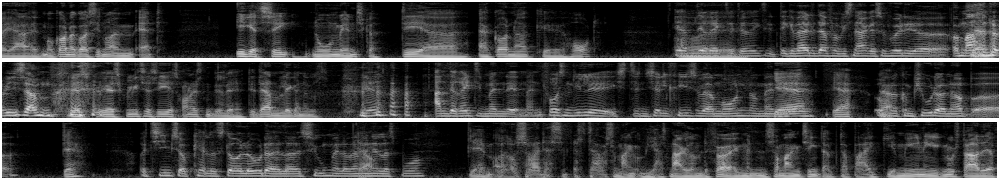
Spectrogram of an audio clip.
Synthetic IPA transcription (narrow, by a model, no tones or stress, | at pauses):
ɒ̽jɑ̈ɪmɒ̽ɡ̥ɒ̽d̥nɒ̽ɡ̥ɒ̽se̝nʁœməʔæd̥ | e̝ɡ̥əæd̥se̝̰ːno̝ːn̩menəsɡ̥ɐd̥e̝æɐæɐɡ̥ɒ̽d̥nɒ̽ɡ̥øɦɒːd̥ | jæmd̥e̝ɐʁɛɡ̥d̥id̥d̥e̝ʁɛɡ̥̚d̥id̥d̥e̝kæʋæːɐɾ̥e̝d̥æɐ̰fɒ̽ʋisnɑ̈ɡ̥ɐsɒ̽ɦo̝ɐɾid̥ɒ̽ːmɑ̈ːð̩ˠnɒʋiːsɑ̈m̰n̩jɑsɡjɑ̈ɪsɡ̥uliːt͡sʰe̝s̬iːjɑ̈t͡sʰʁo̝̰nesd̥n̩d̥e̝d̥e̝ɐd̥æɐd̥enle̝ɡ̥ɐnel̰s | jæɑmnd̥e̝ːʁɛɡ̥̚d̥id̥mænmænfɒ̰ːsɔ̽n̩liləeɡ̥si̥sd̥ensiel̰kʰʁiːs̬əʋæɐ̰mɒːn̩ːɒmænæɔ̽bnɐkʰɒ̽mpʰjṵːɾɐːnɒ̽b̥ɒ̽ | jæ | ɒ̽t͡sʰiːmsɒ̽b̥̚kʰælð̩ˠsd̥ɒ̰ːlɔʊɾɐelɐsuːmelɐʋæænel̰ɐsb̥uɐ | jæɒsɒ̽æɐd̥esælsd̥ɑ̈ɐjsɒ̽mɑ̈ŋəʋihɑ̈snɑ̈ɡ̥əð̩ˠɒ̽md̥e̝fɶɐ̰eɡ̥mensɒ̽mɑ̈ŋət͡sʰe̝ŋ̰d̥ɑ̈d̥ɑ̈b̥ɑ̈ːe̝ɡ̥əɡ̥iɐ̰meːne̝ŋeɡ̥nusd̥ɑ̈ːɾ̥ɐjɑ̈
